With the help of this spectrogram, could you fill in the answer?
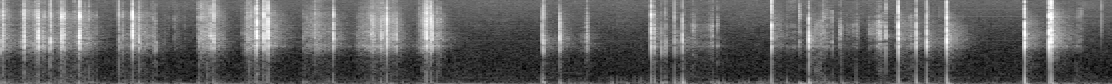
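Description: Long nails tap quickly on the ribbed body of a black hollow plastic decorative pumpkin with gold glitter. The result is a rapid, uneven run of crisp, bright clicks and short scratchy bursts that die away almost instantly, with little low-end weight.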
